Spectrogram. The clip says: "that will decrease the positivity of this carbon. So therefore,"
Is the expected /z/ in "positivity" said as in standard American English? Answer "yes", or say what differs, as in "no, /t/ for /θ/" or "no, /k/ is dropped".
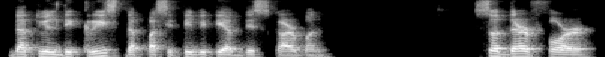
no, /s/ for /z/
